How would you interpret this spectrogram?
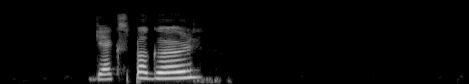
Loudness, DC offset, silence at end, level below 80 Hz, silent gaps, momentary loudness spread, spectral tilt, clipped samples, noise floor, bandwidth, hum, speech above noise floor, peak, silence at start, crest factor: -17 LUFS; under 0.1%; 2.65 s; -66 dBFS; none; 13 LU; -3.5 dB/octave; under 0.1%; -85 dBFS; 11.5 kHz; none; 68 dB; -4 dBFS; 0.95 s; 20 dB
